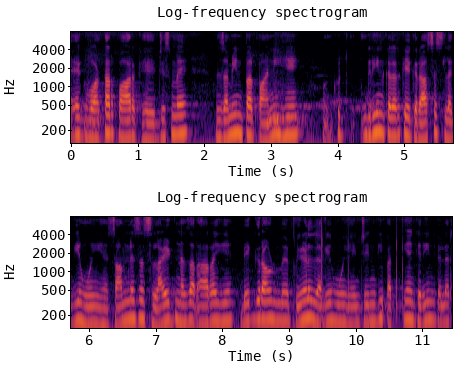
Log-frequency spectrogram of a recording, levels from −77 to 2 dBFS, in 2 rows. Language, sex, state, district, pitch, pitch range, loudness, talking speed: Hindi, male, Chhattisgarh, Kabirdham, 155 Hz, 140-165 Hz, -32 LUFS, 185 wpm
